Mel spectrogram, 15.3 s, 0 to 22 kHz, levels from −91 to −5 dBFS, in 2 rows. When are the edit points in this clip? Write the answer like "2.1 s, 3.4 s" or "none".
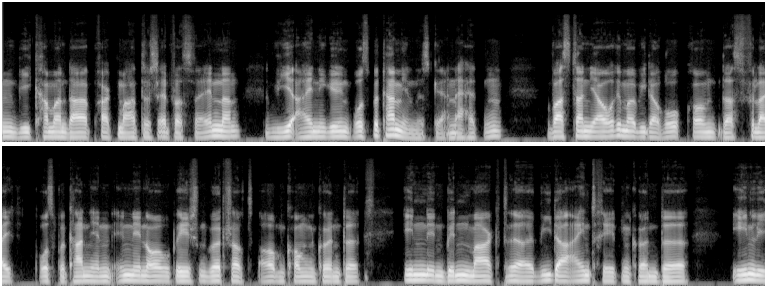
2.6 s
